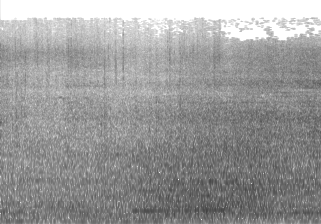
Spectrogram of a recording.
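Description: A bus rolls past close by with a rushing noise.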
